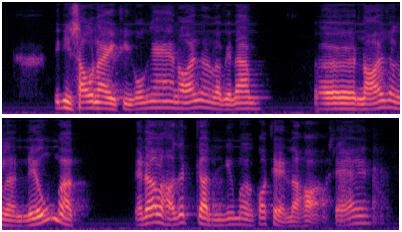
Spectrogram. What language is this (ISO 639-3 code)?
vie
